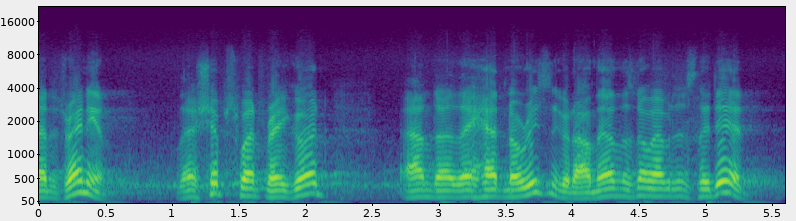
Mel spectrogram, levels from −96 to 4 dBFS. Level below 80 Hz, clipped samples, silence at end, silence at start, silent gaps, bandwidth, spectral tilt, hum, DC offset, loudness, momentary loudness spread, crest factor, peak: -68 dBFS; under 0.1%; 0.2 s; 0 s; none; 7.8 kHz; -6.5 dB/octave; none; under 0.1%; -17 LUFS; 8 LU; 16 dB; -2 dBFS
